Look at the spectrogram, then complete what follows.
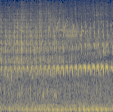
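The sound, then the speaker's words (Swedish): Whistling wingbeats of a common goldeneye: a steady, rapidly pulsing high whine that carries on for the whole moment, with no voices. “Men det läte som hörs oftast och går att uppfatta på längst avstånd från knipan är det här vinande vingljudet.”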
